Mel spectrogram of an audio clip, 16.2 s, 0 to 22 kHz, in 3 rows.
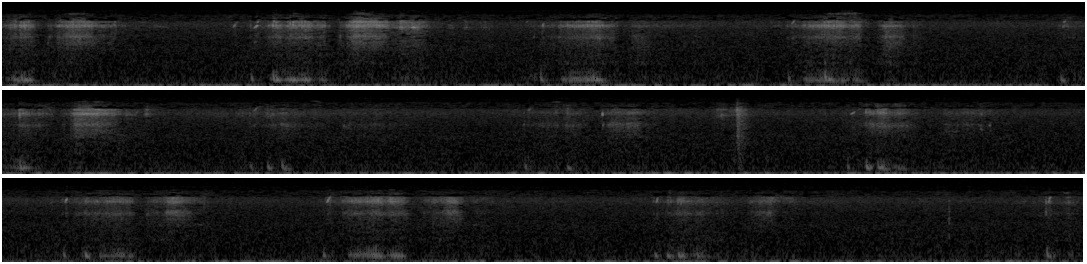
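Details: Sleeping Cocker Spaniel dog: soft, regular snuffling snores about every 1.4 seconds, roughly 43 a minute; harmless snoring.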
